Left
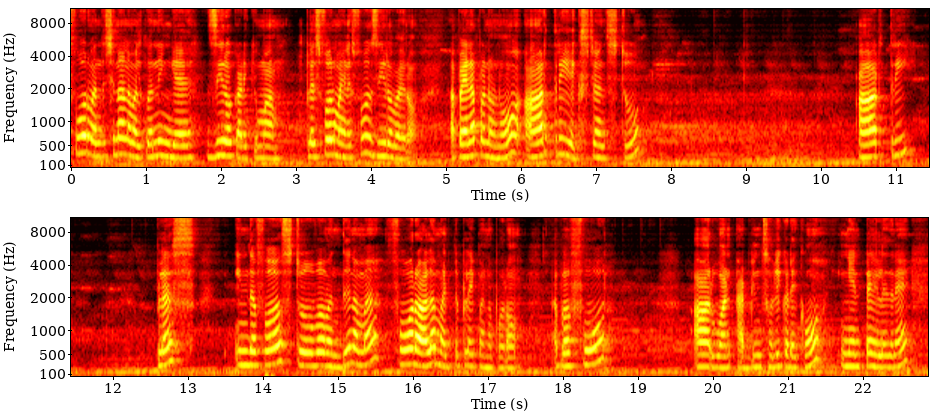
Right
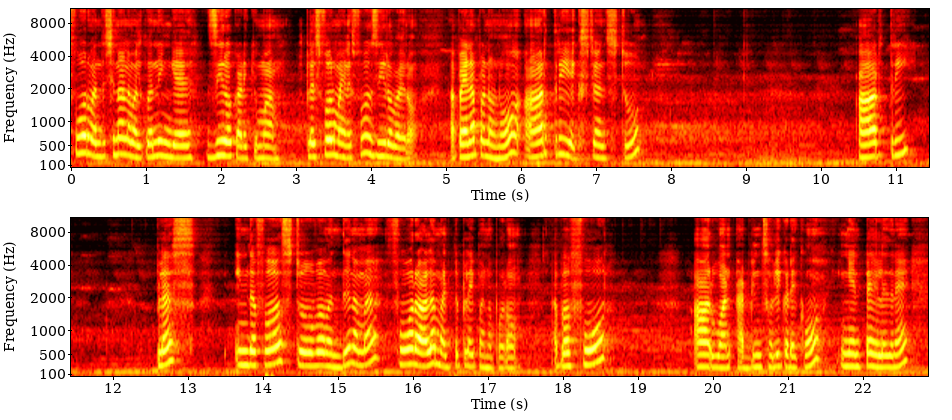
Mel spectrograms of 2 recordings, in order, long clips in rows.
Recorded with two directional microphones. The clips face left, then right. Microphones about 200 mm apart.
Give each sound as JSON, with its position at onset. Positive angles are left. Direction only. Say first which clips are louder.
{"t": 0.0, "sound": "a woman's voice", "louder": "right 3 dB", "side_deg": -30}
{"t": 10.5, "sound": "a woman's voice", "louder": "right 4 dB", "side_deg": -35}
{"t": 12.5, "sound": "a woman's voice", "louder": "right 5 dB", "side_deg": -35}
{"t": 19.7, "sound": "a woman's voice", "louder": "right 4 dB", "side_deg": -35}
